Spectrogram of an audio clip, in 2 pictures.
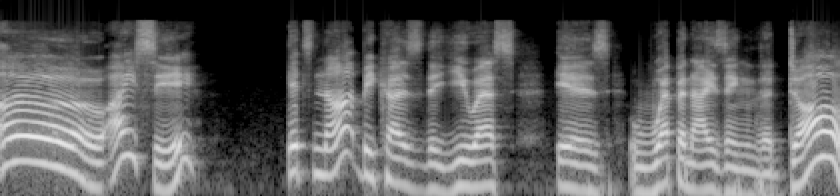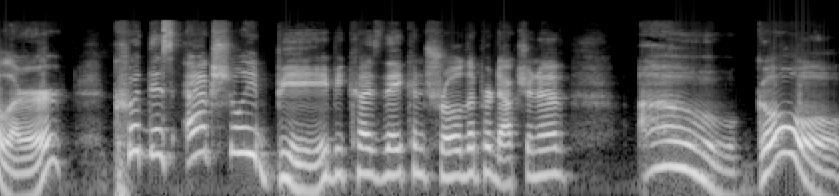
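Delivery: thick, high, swooping sarcasm, long drawn-out "oh". Questioning why countries move away from the dollar: dripping sarcasm. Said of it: "Excuse the dripping sarcasm".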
